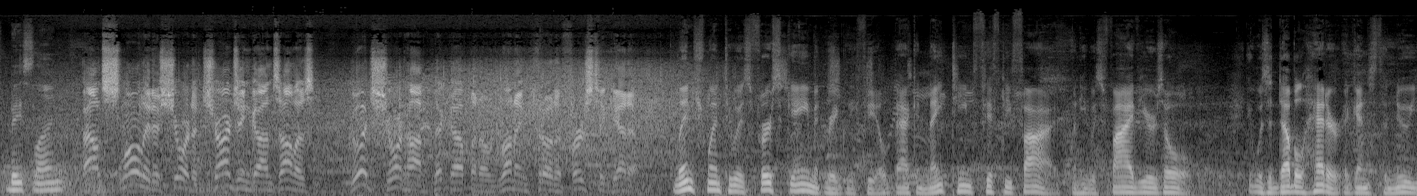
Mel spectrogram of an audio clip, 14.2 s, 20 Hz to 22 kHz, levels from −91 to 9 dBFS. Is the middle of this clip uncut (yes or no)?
yes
